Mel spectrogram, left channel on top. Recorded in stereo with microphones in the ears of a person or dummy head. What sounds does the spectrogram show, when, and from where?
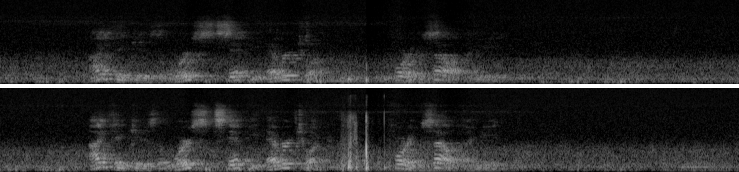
0.9 s a man speaking: 70° right (ahead or behind), 6.5 m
